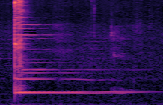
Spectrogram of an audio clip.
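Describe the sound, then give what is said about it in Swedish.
Glasses of Dolcetto red wine clink together once in a bright toast, the clear glassy ring sustaining and slowly fading for about two seconds with no talking. “Men du, ska vi börja med en skål? Vi skålar.”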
